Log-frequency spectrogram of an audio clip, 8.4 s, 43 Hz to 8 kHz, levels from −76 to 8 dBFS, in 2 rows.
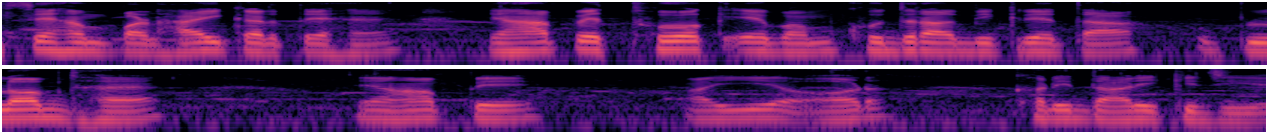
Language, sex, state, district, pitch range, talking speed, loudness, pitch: Hindi, male, Bihar, Muzaffarpur, 130-140 Hz, 135 wpm, -27 LUFS, 135 Hz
